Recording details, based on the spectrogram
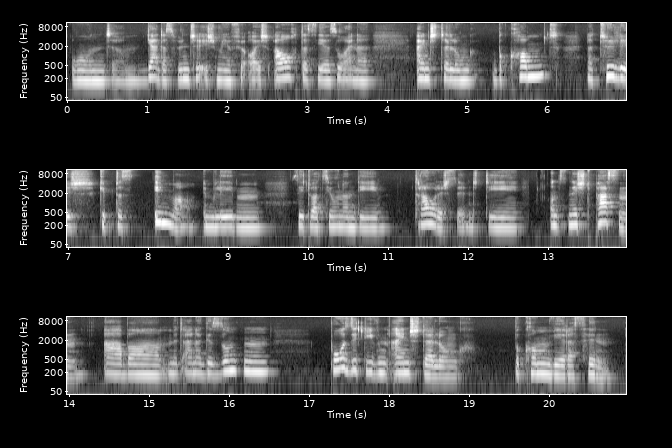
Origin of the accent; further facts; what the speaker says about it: Carpathians, Romania; now in Germany; Ich bin gebürtige Rumänin, in den Karpaten aufgewachsen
